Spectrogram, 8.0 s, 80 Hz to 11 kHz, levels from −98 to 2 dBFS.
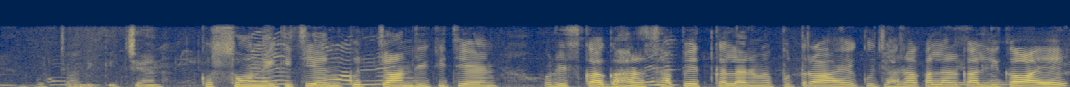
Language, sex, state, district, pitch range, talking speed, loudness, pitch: Hindi, male, Madhya Pradesh, Bhopal, 230-250 Hz, 185 wpm, -17 LUFS, 245 Hz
